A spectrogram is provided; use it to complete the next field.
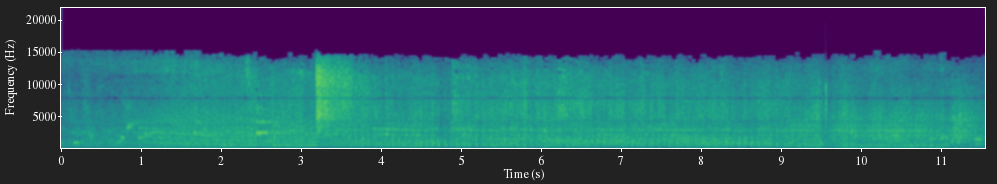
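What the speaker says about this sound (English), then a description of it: "The next Metra train approaching your station is the Metra Express train and will not stop." Metra Express train rushing through a station without stopping, loud steady roar of wheels on rails with clattering rhythm and squeal; a public-address voice speaks over it.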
